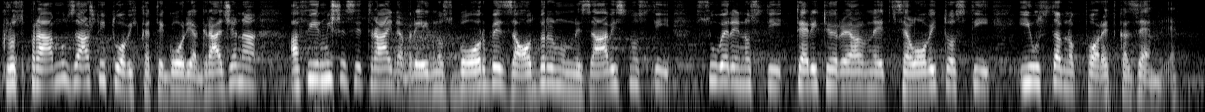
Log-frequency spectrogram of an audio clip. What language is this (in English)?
Serbian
